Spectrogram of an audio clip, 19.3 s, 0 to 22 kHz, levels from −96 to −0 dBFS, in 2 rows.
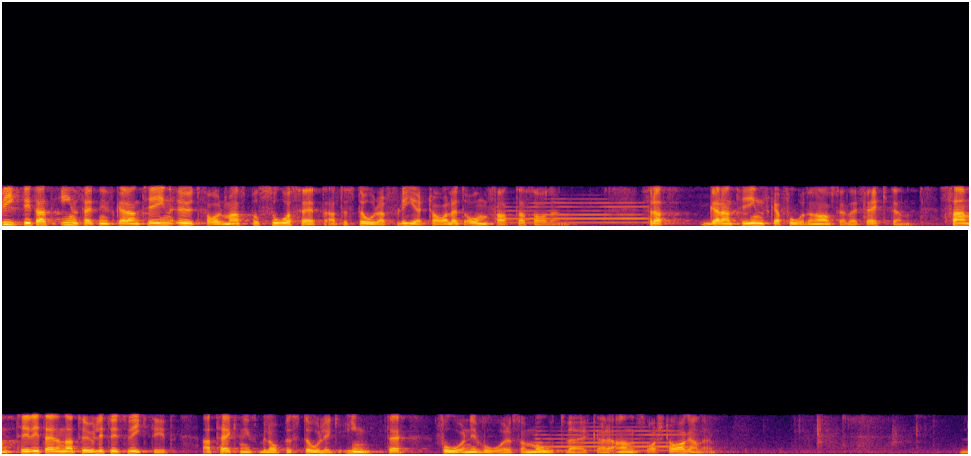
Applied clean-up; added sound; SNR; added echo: none; Wind instrument, woodwind instrument; 16 dB; none.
